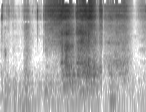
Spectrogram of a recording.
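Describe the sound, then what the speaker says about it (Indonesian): Abrasive paper rubs across the balsa leading edge of a small rubber-powered model airplane wing, close up, in a few short rasping strokes with brief pauses between them and no talking. "untuk leading edge dengan diamplas ya"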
